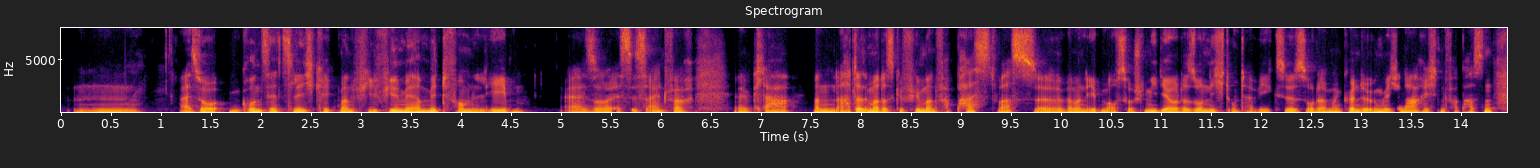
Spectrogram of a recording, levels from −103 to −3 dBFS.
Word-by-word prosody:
Hm, 85 -1 -3 0.4
also 90 0 0 0.2
grundsätzlich 100 -1 +1
kriegt 105 - -4
man 90 -2 +2
viel, 100 +3 -4
viel 100 0 +4
mehr 85 -2 +5
mit 90 +2 +3
vom 85 -2 0
Leben. 90 +3 0 0.4
Also, 85 +1 -3
es - - -4
ist - - -4
einfach 100 -2 -2 0.4
äh, 95 -3 -3
klar, 100 +2 -3 0.2
man 90 0 +2
hat 100 +4 +1
da 110 - +7
immer 100 0 +6
das 100 -1 0
Gefühl, 110 - 0
man 100 -4 +4
verpasst - - -5
was, - - 0
äh, 95 -1 0
wenn 95 - 0
man 95 0 +2
eben - - -1
auf - - -4
Social - - -5
Media 105 0 +4
oder 95 0 +2
so 95 +1 +2
nicht 100 +4 0
unterwegs 85 -2 -6
ist 115 +1 +1
oder 85 -2 +1
man 85 -1 0
könnte 95 0 +4
irgendwelche 90 -2 +1
Nachrichten 100 +2 -1
verpassen. 120 - -4
95 Hz, 185 wpm, -23 LUFS, 85-100 Hz, 0.4 s, da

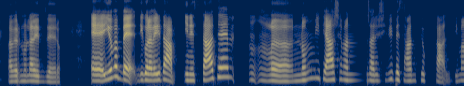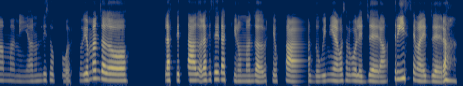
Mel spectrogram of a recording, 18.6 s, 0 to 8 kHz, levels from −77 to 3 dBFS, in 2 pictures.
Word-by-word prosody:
ma 175 - -7
per 185 0 -4
nulla 190 +1 -4
leggero. 170 -3 -5 0.6
Ehm, 200 -1 +6
io 270 +6 +3
vabbè, 280 -9 +6
dico 220 +3 -1
la 215 - +7
verità 225 +2 +3 0.2
in 215 0 -4
estate, 260 +11 +1 0.2
m 230 - -22
m 205 -2 -16
ehm, 185 -1 -1
non 225 +6 -6
mi 295 -1 -14
piace 235 -1 +1
mangiare 210 -2 -10
cibi 220 +6 -17
pesanti 205 -3 -8
o 210 - -14 0.2
caldi, 85 - -12
mamma 205 0 -12
mia 180 0 -16
non 190 +1 -16
li 215 +2 -12
sopporto. 205 -1 -16
Io 225 +2 -1
ho - - -13
mangiato 220 -6 +3 0.7
l'affettato 215 -1 +1
la 215 +3 +2
fesa 225 +3 -8
di 245 - +2
tacchino 230 -5 -4
ho - - -8
mangiato 185 -1 -4
perché 190 +1 -12
ho 190 - -18
caldo 180 -1 -2
quindi 195 +3 -9
è - - +1
una 195 - +2
cosa 200 +2 -8
proprio 200 0 -6
leggera, 180 -1 -2
triste 265 0 +2
ma 200 - +1
leggera. 185 +3 0
205 Hz, 160 wpm, -21 LUFS, 190-225 Hz, 0.7 s, la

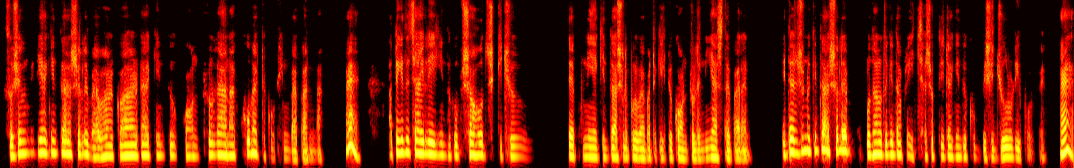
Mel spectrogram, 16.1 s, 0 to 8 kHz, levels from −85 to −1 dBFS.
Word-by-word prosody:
social 170 +5 +4
media 185 0 +1
কিন্তু 180 0 -1
আসলে 165 0 +1
ব্যবহার 140 +3 +1
করাটা 150 +1 +2
কিন্তু 150 -1 -6 0.2
control 140 +3 -3
এ - - +4
আনা 150 0 +1 0.2
খুব 175 - +4
একটা 150 - -9
কঠিন 110 +1 -14
ব্যাপার 100 -2 -3
না, - - -9 0.4
হ্যাঁ? - - +6 0.5
আপনি 160 +3 +1
কিন্তু 190 0 +3
চাইলেই 170 -2 +5
কিন্তু 150 -1 -5
খুব 150 - 0
সহজ 155 -2 +4 0.2
কিছু 135 0 -4 0.8
step 140 -1 +2
নিয়ে 130 -1 +2
কিন্তু 130 0 -6
আসলে 125 0 0
পুরো 125 - +2
ব্যাপারটাকে 120 0 -3
একটু 115 - -4
control 110 -1 -1
এ - - -7
নিয়ে 125 +2 0
আসতে 115 -1 0
পারেন। - - -2 0.5
এটার 190 +3 +5
জন্য 210 +1 +3
কিন্তু 215 -1 0
আসলে 200 +1 +4 0.3
প্রধানত 165 +1 +4
কিন্তু 160 0 +2
আপনার 145 0 -8
ইচ্ছাশক্তিটা 140 0 -4
কিন্তু 135 0 -2
খুব 135 - -15
বেশি 120 +1 -1
জরুরি 125 -1 +1
পড়বে, - - -18 0.3
হ্যাঁ? 190 -2 +6
145 Hz, 180 wpm, -23 LUFS, 130-165 Hz, 0.8 s, হ্যাঁ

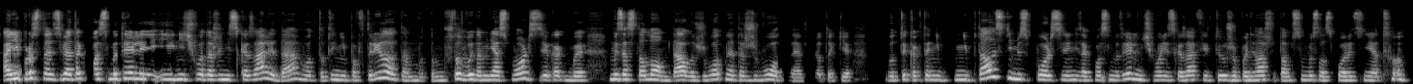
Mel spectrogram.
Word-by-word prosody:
Они 235 +4 +6
просто 260 0 +2
на 240 - +4
тебя 235 +2 +4
так 255 +1 -1
посмотрели 250 +1 +3
и 230 0 -1
ничего 235 +1 +1
даже 220 0 +1
не 220 - +4
сказали, 225 +5 +1
да? 205 +5 -1
Вот, 205 -5 -5
а - - -5
ты 220 +4 -2
не 205 -1 0
повторила 215 +9 +1
там, 185 -2 -5
вот 170 -2 -11
там, 180 +2 -4
что 250 +7 +3
вы 230 +1 +5
на 205 - 0
меня 205 0 +2
смотрите, 225 +1 0
как 200 -1 -3
бы, 190 0 0 0.2
мы 235 - +3
за 230 0 +5
столом, 215 -2 +1
да, 200 +2 +3
вот, 190 -1 -2
животные- 225 +3 -2
это 205 - -3
животные 195 -4 -3
всё-таки. 170 +2 -8 0.3
Вот, 185 0 -6
ты 220 - -1
как-то 200 0 -4
ни 205 -2 -4
не 215 0 0
пыталась 280 - +3
с 325 - -12
ними 255 -3 +5
спорить, 215 -3 +1
или 205 - -2
они 205 0 -2
так 195 -1 -1
посмотрели, 210 +5 0
ничего 200 -2 -2
не 200 - -2
сказав, 195 +2 -2
и 200 - -4
ты 200 +2 -3
уже 200 -2 +1
поняла, 195 +2 0
что 205 - -13
там 185 -1 -3
смысла 200 0 -2
спорить 185 0 -3
нету? 195 +4 -4
210 Hz, 260 wpm, -20 LUFS, 195-230 Hz, 0.3 s, Они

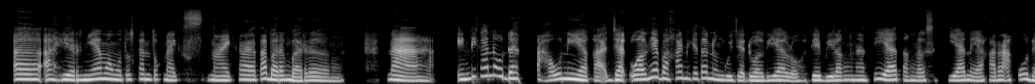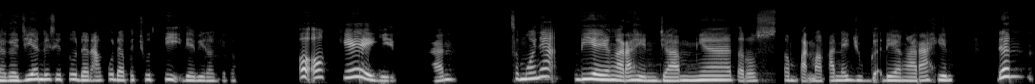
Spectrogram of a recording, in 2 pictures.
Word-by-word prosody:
eee, 235 0 +3
akhirnya 220 +2 +3
memutuskan 230 0 0
untuk 225 - -7
naik 200 +1 -3
s 230 - -13
naik 195 -2 0
kereta 220 +3 +1
bareng-bareng. 180 -5 +1 0.5
Nah, 180 -5 +3 0.3
ini 240 +5 +3
kan 395 +1 -4
udah 285 -8 +1 0.2
tau 200 +6 -2
nih 235 -6 +7
ya, - - -9
Kak, 185 -2 -3
jadwalnya 230 +8 +2
bahkan 270 +2 -2
kita 265 +2 -4
nunggu 210 -6 +1
jadwal 180 0 0
dia 190 0 +1
loh, 165 0 -4
dia 200 - +3
bilang, 190 +3 -1
"nanti 200 +5 -1
ya 215 +1 +2
tanggal 190 -2 -3
sekian 190 +2 -2
ya, 175 -1 -1
karena 195 +1 -1
aku 230 +3 -4
udah 185 - +3
gajian 195 +6 +3
disitu 230 0 -1
dan 195 -1 -1
aku 195 +5 -6
dapat 205 +1 -3
cuti," 220 0 -5
dia 190 - 0
bilang 175 -1 -3
gitu, 170 +1 -21 0.7
"oh 365 - +4
oke," 330 0 0 0.2
gitu 170 -3 -6 0.3
kan. 215 +7 -3 0.5
Semuanya 275 +9 0 0.2
dia 240 -1 +6
yang 210 -1 +4
ngarahin 180 -2 +1
jamnya, 195 +3 +2
terus 175 +2 -8
tempat 180 -4 -5
makannya 180 +4 -2
juga 175 -3 -5
dia 185 -1 +1
ngarahin, 190 +3 -1 0.5
dan 360 +3 +2
200 Hz, 170 wpm, -19 LUFS, 185-230 Hz, 0.7 s, nih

